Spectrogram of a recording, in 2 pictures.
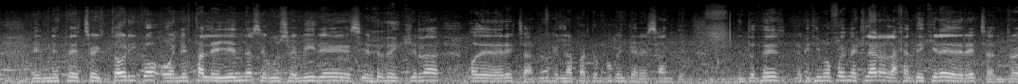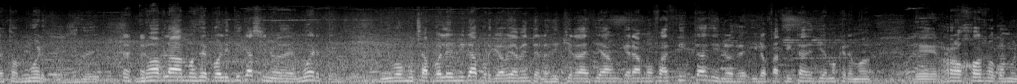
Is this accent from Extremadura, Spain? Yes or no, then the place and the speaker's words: yes; Badajoz, Extremadura, Spain; born there; Sí, Badajoz.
